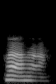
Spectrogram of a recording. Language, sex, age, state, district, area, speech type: Gujarati, female, 30-45, Gujarat, Ahmedabad, urban, conversation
